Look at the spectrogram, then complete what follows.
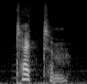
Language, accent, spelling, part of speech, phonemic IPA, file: English, US, tectum, noun, /ˈtɛk.təm/, En-us-tectum.ogg
- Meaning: 1. The dorsal portion of the midbrain of vertebrates; in mammals, containing the superior colliculus and inferior colliculus 2. The interconnected outer surface of a spore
